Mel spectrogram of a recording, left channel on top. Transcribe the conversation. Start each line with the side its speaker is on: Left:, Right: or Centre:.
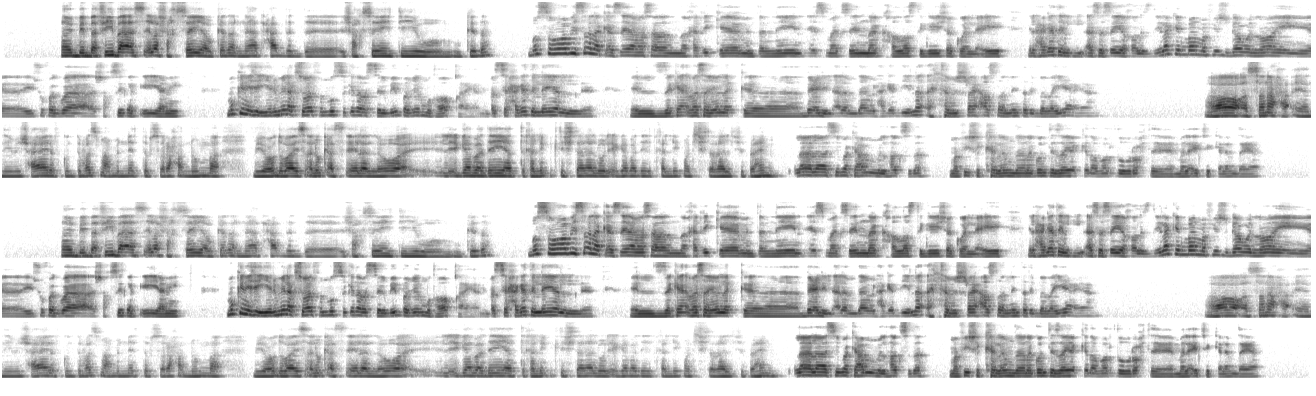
Left: طيب بيبقى فيه بقى أسئلة شخصية وكده إنها تحدد آه، شخصيتي و- وكده
Right: بص هو بيسألك أسئلة مثلا خريج كام انت منين اسمك سنك خلصت جيشك ولا ايه الحاجات الأساسية خالص دي لكن بقى مفيش جو ان هو ي- يشوفك بقى شخصيتك ايه يعني ممكن يرمي لك سؤال في النص كده بس بيبقى غير متوقع يعني بس الحاجات اللي هي ال- الذكاء مثلا يقول لك آه، بيع لي القلم ده والحاجات دي لا <laughs> انت مش رايح اصلا ان انت تبقى بياع يعني
Left: اه اصل انا ح- يعني مش عارف كنت بسمع من النت بصراحة ان هم بيقعدوا بقى يسألوك أسئلة اللي هو آه، الإجابة دي تخليك تشتغل والإجابة دي تخليك ما تشتغلش فاهم
Right: لا لا سيبك يا عم من الهجص ده مفيش الكلام ده انا كنت زيك كده برضو ورحت ما لقيتش الكلام ده يعني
